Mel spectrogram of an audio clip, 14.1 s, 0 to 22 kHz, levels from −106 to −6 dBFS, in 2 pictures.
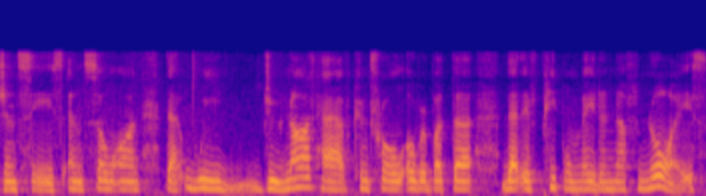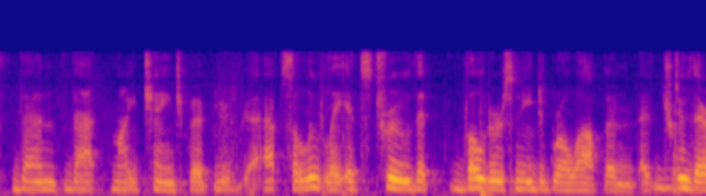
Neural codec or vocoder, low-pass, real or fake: none; 7.2 kHz; real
